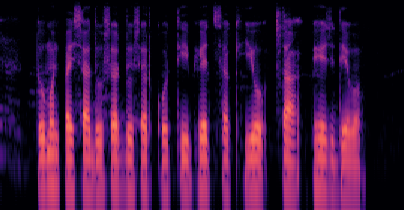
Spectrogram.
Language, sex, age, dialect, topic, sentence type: Chhattisgarhi, male, 60-100, Eastern, banking, question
